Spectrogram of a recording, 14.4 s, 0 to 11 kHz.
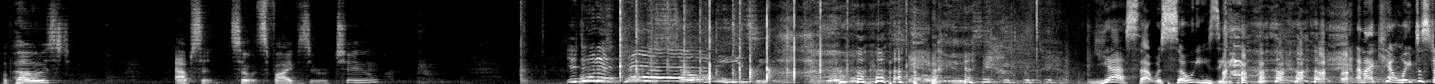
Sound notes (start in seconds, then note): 8.2 board applauding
